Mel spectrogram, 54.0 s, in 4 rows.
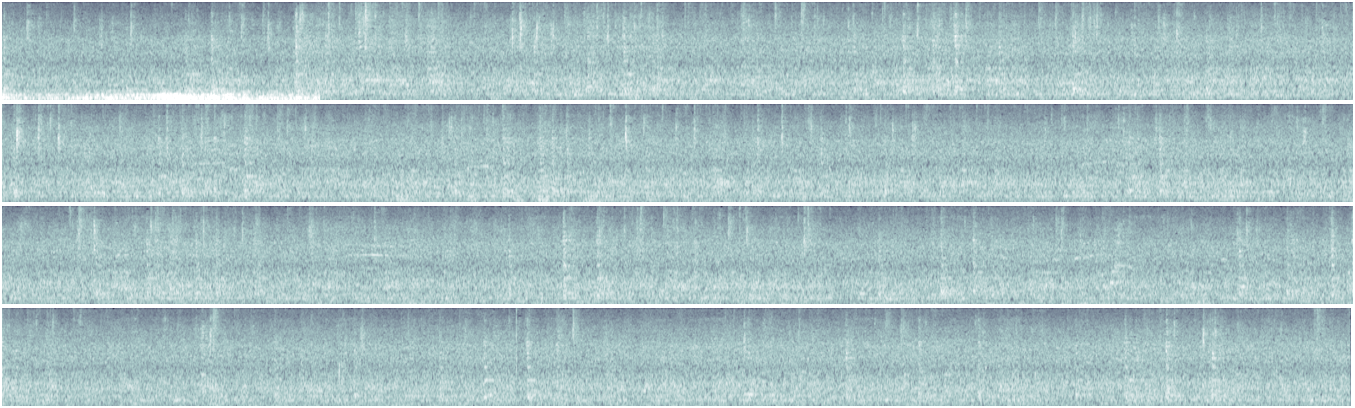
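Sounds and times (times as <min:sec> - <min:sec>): heavy rain falling: 0:00.0 - 0:54.0
deep rumble: 0:00.1 - 0:03.2.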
